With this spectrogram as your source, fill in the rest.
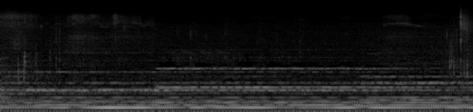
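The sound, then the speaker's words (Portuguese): Water pours steadily into a cup of coffee, a continuous gurgling stream lasting several seconds at moderate volume, with no one talking. “Mais um pouquinho de água aqui no meu café.”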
